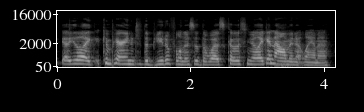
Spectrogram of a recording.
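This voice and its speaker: A woman hosting a music education podcast, upbeat and quick to laugh. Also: a little high. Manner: warm, upbeat, laughs easily. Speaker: podcast host. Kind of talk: podcast intro and interview.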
